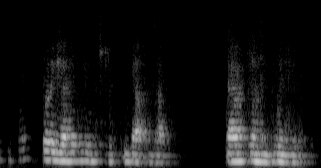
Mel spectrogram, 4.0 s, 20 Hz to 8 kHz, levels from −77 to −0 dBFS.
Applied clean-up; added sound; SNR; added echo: neural mask model DeepFilterNet 3.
